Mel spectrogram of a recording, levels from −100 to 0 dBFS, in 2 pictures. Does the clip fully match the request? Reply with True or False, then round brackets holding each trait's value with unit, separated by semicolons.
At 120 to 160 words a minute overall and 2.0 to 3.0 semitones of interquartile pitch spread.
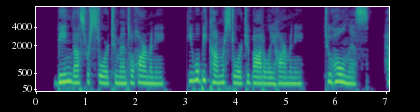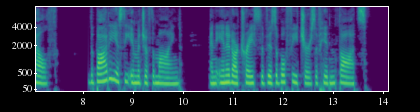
True (150 wpm; 2.7 semitones)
